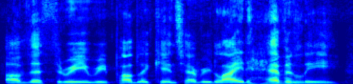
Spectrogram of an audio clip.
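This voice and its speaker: A man making a formal statement at a hearing, deliberate and emphatic. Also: mid-range voice. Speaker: congressman.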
